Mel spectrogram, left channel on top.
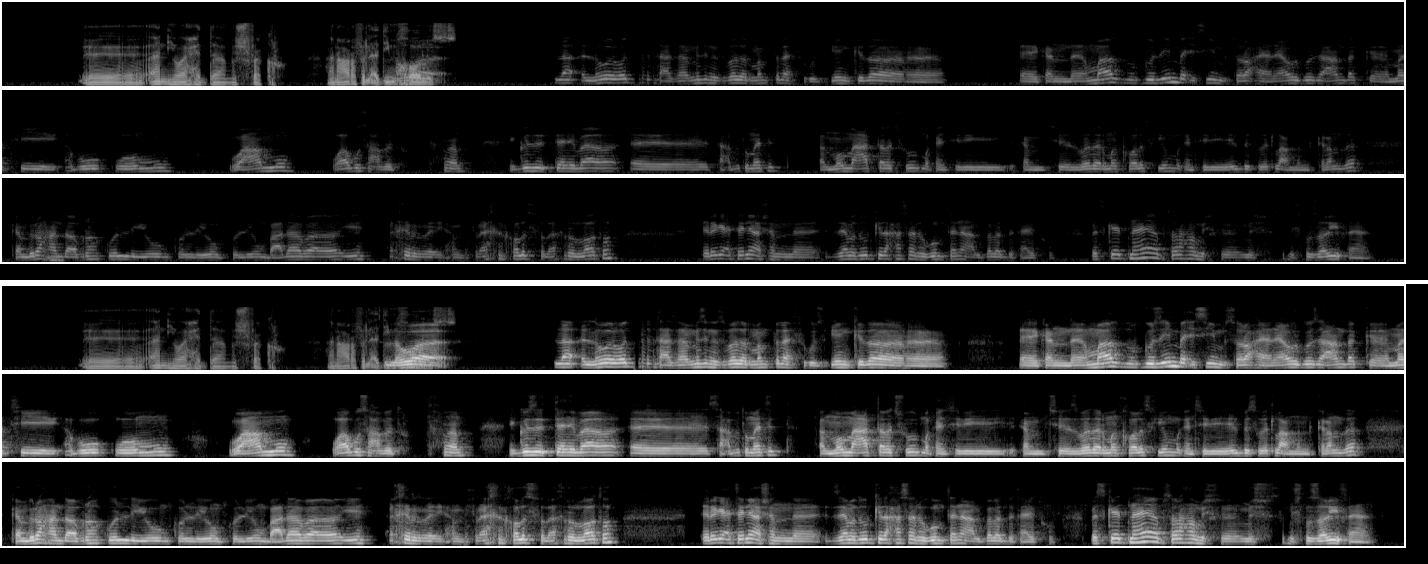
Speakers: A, in the centre; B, on the right.
A: آه، انهي واحد ده مش فاكره انا اعرف القديم
B: اللي
A: خالص
B: هو لا اللي هو الواد بتاع اميزنج سبايدر مان طلع في جزئين كده آه، آه، كان هما جزئين بائسين بصراحة يعني أول جزء عندك آه، مات فيه أبوه وأمه وعمه وأبو صاحبته <laughs> تمام الجزء التاني بقى آه، صاحبته ماتت فالمهم قعد تلات شهور ما كانش بي كانش سبايدر مان خالص فيهم ما كانش بيلبس ويطلع من الكلام ده كان بيروح
A: مم.
B: عند قبرها كل يوم كل يوم كل يوم بعدها بقى ايه اخر يعني في الاخر خالص في الاخر اللقطة رجع تاني عشان آه، زي ما تقول كده حصل هجوم تاني على البلد بتاعتهم بس كانت نهاية بصراحة مش مش مش ظريفة يعني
